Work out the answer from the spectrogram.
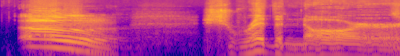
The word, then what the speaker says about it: Knarr: The first one, Brandon Narr. Oh, shred the Narr. Spelled with a K, not a G. Knarr. 2 R's.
